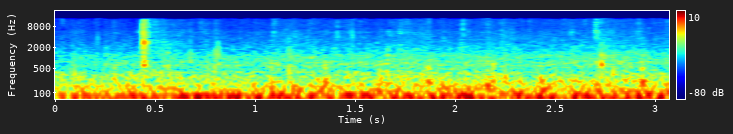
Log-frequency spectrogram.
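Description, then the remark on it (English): Steady wet rain mixed with snow falling outdoors outside the Brampton Superior Courthouse in the morning, a dense low rumbling hiss with a few sharp splatting taps scattered through it; no voices. “It's a mix of snow and wet rain falling outside of the Brampton Superior Courthouse on the morning of Cheyenne's sentencing”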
